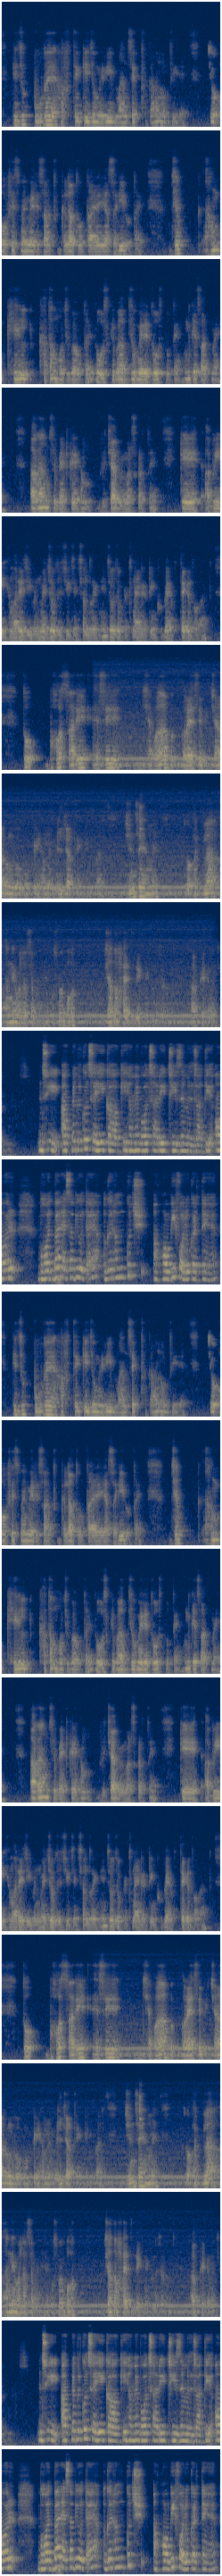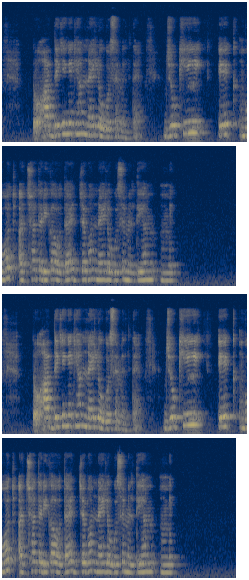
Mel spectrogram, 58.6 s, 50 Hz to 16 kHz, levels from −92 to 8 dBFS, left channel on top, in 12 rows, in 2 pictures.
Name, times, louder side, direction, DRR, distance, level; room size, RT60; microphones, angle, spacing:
voice 1, 0.3-8.9 9.4-10.4 10.6-14.8 15.0-25.2 25.5-27.1 27.5-33.1 33.5-36.0 36.5-38.1 38.5-39.4 52.7-52.9, equal, 25° right, 2 dB, 0.4 m, -32 dB
voice 2, 3.6-4.0 32.4-32.7 40.0-49.3 49.6-53.0 53.3-57.3, right 2 dB, 80° right, 4 dB, 0.6 m, -29 dB
sound 1, 26.5-39.2, left 2 dB, 70° left, 0.4 m, -39 dB
2.4 x 2.3 x 2.5 m, 0.38 s
head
